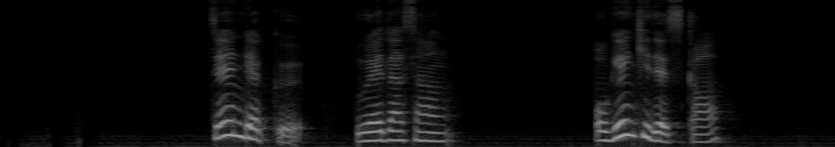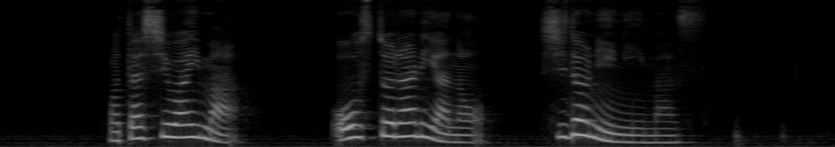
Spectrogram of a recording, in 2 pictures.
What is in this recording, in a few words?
Reading natural; OJAD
